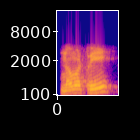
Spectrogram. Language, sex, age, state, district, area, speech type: Sindhi, male, 30-45, Madhya Pradesh, Katni, urban, conversation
